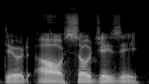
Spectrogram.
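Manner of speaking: usual speaking voice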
